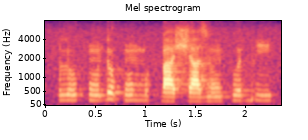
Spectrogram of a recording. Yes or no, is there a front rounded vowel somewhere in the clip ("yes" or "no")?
no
